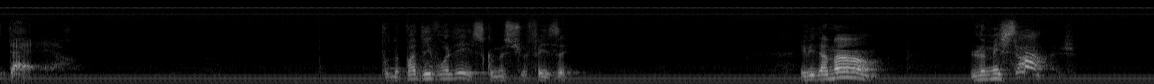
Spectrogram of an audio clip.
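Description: A middle-aged man preaches with animation through a microphone, in short bursts with pauses.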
